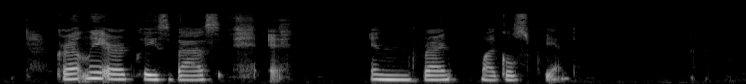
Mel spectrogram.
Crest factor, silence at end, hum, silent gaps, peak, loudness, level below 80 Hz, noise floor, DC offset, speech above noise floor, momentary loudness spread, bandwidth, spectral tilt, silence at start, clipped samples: 18 dB; 1.75 s; none; none; -10 dBFS; -26 LUFS; -70 dBFS; -73 dBFS; under 0.1%; 48 dB; 17 LU; 11.5 kHz; -5.5 dB/octave; 0.3 s; under 0.1%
